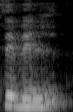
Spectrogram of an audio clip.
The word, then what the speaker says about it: civil: As per the spelling, it should be pronounced as civil, but there is a slight difference in the pronunciation. You should pronounce it as civil. Civil, not will. There is no syllable in the last letters of the word.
